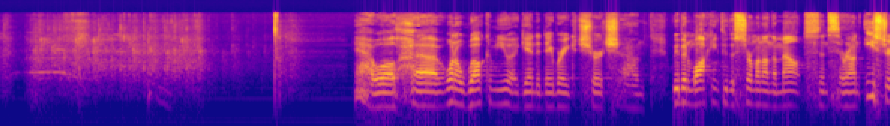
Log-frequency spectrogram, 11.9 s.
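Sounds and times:
audience applause: 0:00.0 - 0:03.6
speech: 0:04.8 - 0:11.8.

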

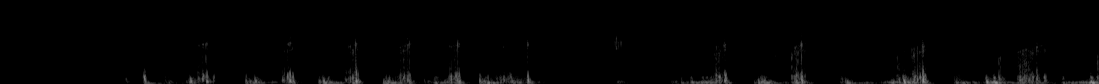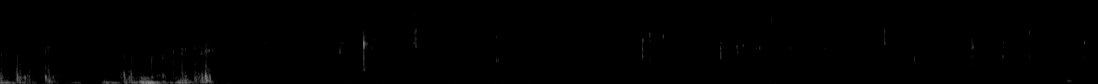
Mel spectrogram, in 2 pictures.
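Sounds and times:
pineapple rubbing and crunching strokes in ear massage: 0:01.4 - 0:05.5, 0:06.1 - 0:15.2.

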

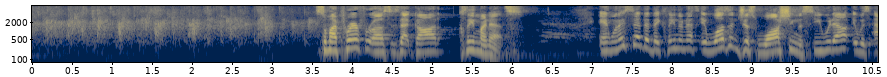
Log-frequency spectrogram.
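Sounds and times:
audience hand clapping: 0:00.0 - 0:04.2
speech: 0:03.6 - 0:06.2, 0:07.1 - 0:10.5.

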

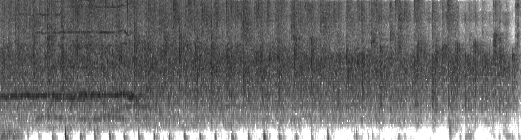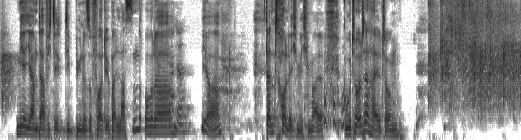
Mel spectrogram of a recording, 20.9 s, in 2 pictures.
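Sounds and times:
crowd applauding: 0:00.0 - 0:10.8, 0:18.9 - 0:20.8
speech: 0:10.8 - 0:15.1, 0:15.8 - 0:18.6.

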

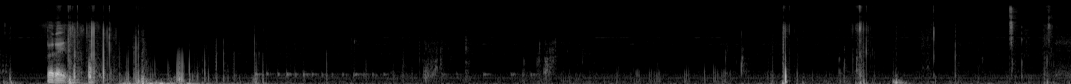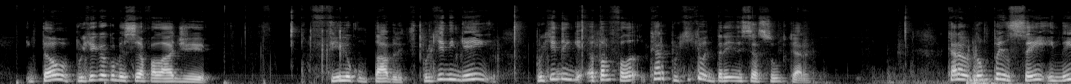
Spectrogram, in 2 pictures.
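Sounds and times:
speech: 0:00.5 - 0:01.0, 0:11.2 - 0:12.9, 0:14.0 - 0:19.0, 0:20.2 - 0:21.4
plastic bottle cap twisting open: 0:13.0 - 0:14.2, 0:15.7 - 0:16.8.

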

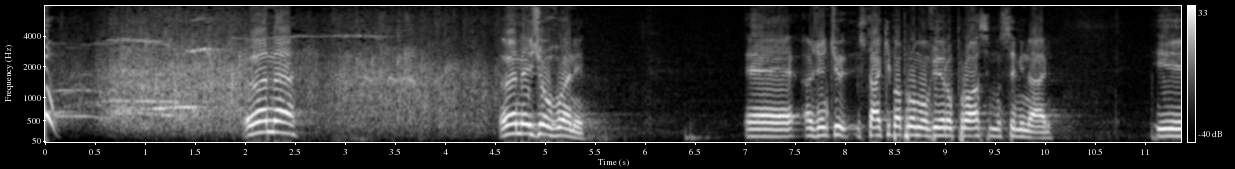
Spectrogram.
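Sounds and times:
crowd clapping: 0:00.2 - 0:05.1
speech: 0:02.0 - 0:02.6, 0:04.5 - 0:05.5, 0:07.0 - 0:10.2, 0:11.0 - 0:11.3.

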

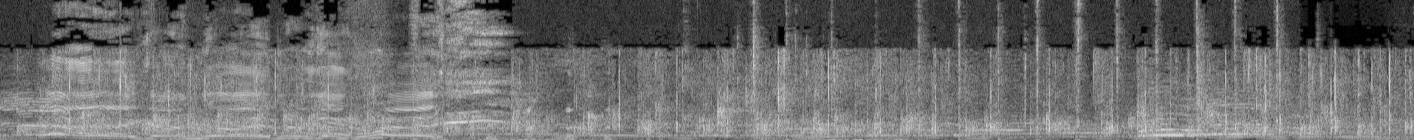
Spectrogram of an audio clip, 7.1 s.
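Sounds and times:
group applause and clapping: 0:00.0 - 0:07.0
speech: 0:02.2 - 0:04.3.

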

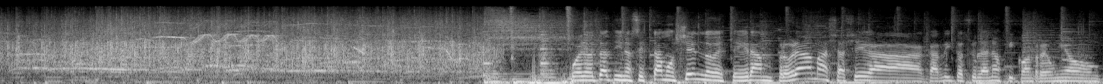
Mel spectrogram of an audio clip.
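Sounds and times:
audience applause: 0:00.0 - 0:05.0
speech: 0:05.7 - 0:11.0.

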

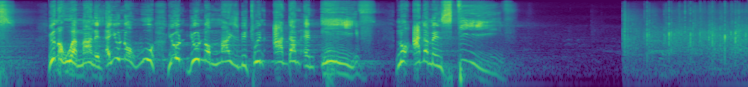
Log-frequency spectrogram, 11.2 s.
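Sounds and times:
speech: 0:00.9 - 0:07.5
audience clapping: 0:09.3 - 0:11.2.

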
